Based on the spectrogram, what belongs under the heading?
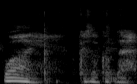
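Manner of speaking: ordinary talk, nothing marked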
